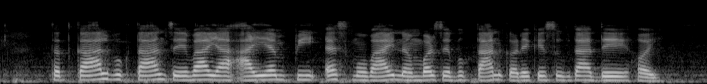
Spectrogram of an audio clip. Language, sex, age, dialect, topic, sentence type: Magahi, female, 41-45, Southern, banking, statement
